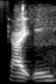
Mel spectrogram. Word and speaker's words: chitin: And for the record, Bernie, I'm aware it's pronounced chitin, but we Mm-hmm.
